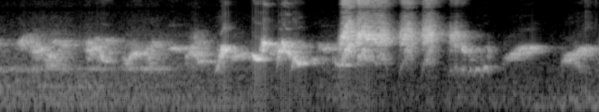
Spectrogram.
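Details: Caged red-whiskered bulbul morning song for stimulating birds: a continuous flowing warble of rolling whistled notes, rising into a louder, brighter chattering flourish before settling into softer phrases.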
